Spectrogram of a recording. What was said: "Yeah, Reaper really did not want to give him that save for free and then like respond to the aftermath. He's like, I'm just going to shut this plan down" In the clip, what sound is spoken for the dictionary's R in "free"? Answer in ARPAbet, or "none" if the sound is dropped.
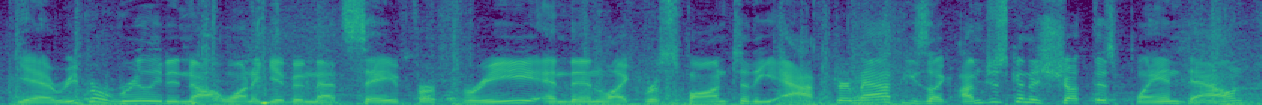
R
